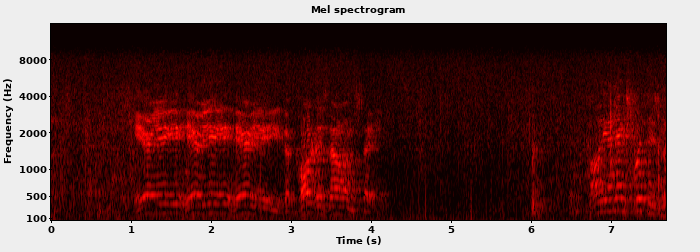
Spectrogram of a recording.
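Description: A man speaks loudly and firmly in a large echoing hall.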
